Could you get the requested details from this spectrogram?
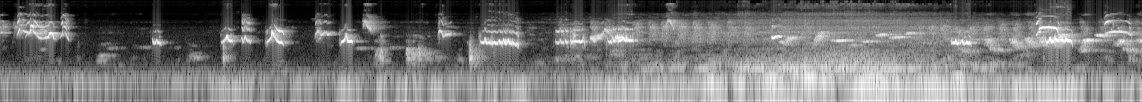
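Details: Caged greater green leafbirds, male and female, being paired to get along: several separate sharp chirps and whistles, then a longer rasping, noisy chatter with thin notes mixed in.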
